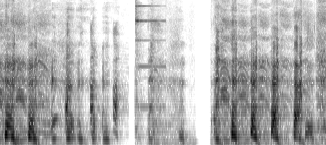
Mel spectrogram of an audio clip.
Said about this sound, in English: oh, there's a bell. All right. So, wait, does someone have a bell?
